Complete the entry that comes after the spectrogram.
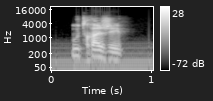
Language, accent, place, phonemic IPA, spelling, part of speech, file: French, France, Lyon, /u.tʁa.ʒe/, outragé, verb, LL-Q150 (fra)-outragé.wav
- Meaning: past participle of outrager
